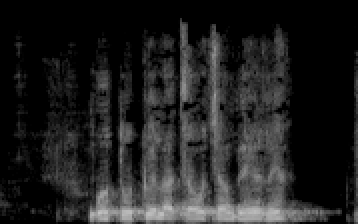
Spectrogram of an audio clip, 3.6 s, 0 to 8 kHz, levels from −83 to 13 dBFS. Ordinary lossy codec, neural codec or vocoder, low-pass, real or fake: MP3, 32 kbps; codec, 44.1 kHz, 3.4 kbps, Pupu-Codec; 7.2 kHz; fake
